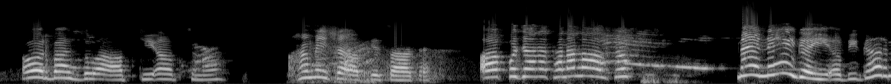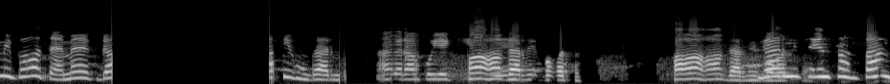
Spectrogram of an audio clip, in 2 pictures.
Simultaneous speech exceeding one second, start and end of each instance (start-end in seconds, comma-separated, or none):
none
